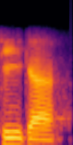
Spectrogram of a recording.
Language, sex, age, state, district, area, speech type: Dogri, male, 18-30, Jammu and Kashmir, Udhampur, rural, conversation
